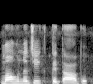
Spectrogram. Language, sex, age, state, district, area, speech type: Sindhi, female, 18-30, Rajasthan, Ajmer, rural, spontaneous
